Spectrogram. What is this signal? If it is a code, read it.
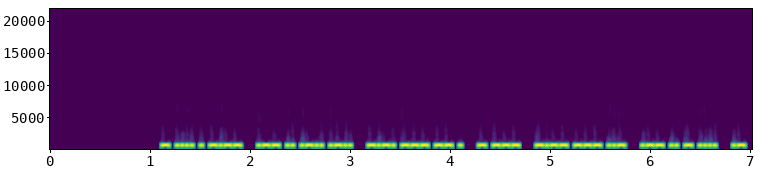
Morse code, heard as a keyed tone, about 50 wpm, 700 Hz. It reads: THEY WILL COME TO YOU WITH A
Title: Sentences from Top 1600 Words 50wpm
